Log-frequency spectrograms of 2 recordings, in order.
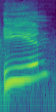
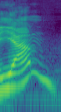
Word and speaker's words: Ian: Ian, c'est Yann, mais il écrit I-A-N. Comme en anglais, ceux qui le prononcent en anglais. Le monde qui prononce en anglais, c'est tellement Ian! Ian! Come here, Ian!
